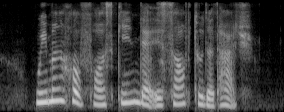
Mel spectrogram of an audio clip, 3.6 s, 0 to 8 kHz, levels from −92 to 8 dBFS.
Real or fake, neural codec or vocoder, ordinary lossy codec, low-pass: fake; vocoder, 22.05 kHz, 80 mel bands, HiFi-GAN; AAC, 48 kbps; 7.2 kHz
